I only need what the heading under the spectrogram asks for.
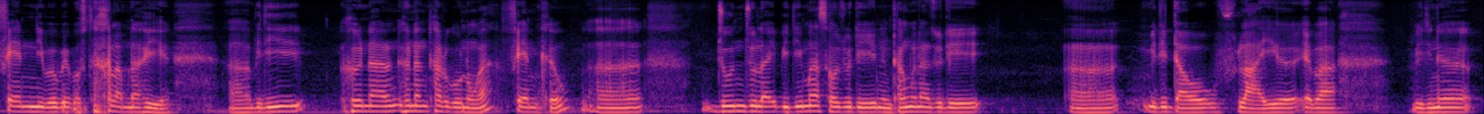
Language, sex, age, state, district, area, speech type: Bodo, male, 30-45, Assam, Udalguri, urban, spontaneous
